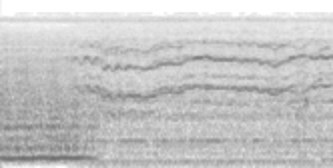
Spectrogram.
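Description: Rally car engine revving, its pitch climbing, for about the first half second. It then gives way to a quieter wavering high tone over steady low held notes.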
